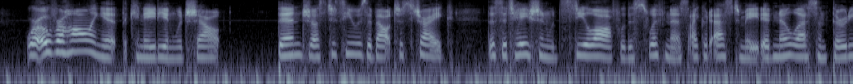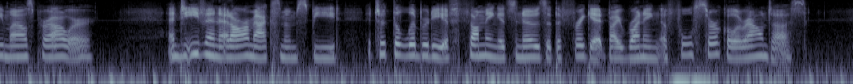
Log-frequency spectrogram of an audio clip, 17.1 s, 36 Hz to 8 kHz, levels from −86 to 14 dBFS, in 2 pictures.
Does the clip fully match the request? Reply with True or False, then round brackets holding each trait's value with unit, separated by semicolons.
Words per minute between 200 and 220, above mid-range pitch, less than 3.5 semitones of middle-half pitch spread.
True (205 wpm; 215 Hz; 2.4 semitones)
